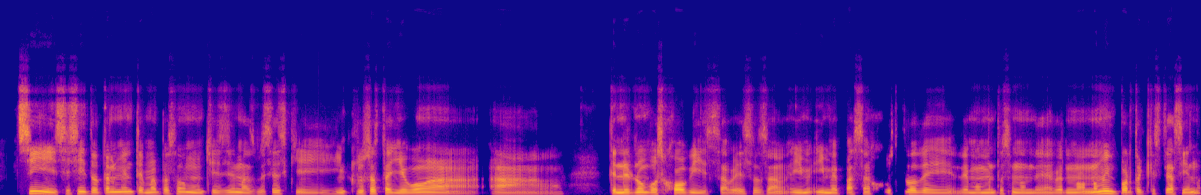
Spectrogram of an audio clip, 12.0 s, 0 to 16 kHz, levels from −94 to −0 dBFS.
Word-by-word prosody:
Sí, 165 Hz, -7 st, +5 dB
sí, 135 Hz, -, 0 dB
sí, 155 Hz, +2 st, +2 dB
totalmente. 145 Hz, +2 st, +1 dB
Me 125 Hz, +1 st, 0 dB
ha -, -, -9 dB
pasado 150 Hz, +1 st, -3 dB
muchísimas 125 Hz, -1 st, -2 dB
veces 135 Hz, -1 st, -4 dB
que, 115 Hz, +4 st, -8 dB
incluso, 125 Hz, +4 st, -1 dB
hasta 155 Hz, -, +2 dB
llego 120 Hz, +3 st, +2 dB
a 130 Hz, -3 st, 0 dB
a -, -, -4 dB, 0.5 s
tener 120 Hz, -1 st, +4 dB
nuevos 130 Hz, -1 st, +3 dB
hobbies, 120 Hz, -1 st, +3 dB
¿sabes? 150 Hz, -, -5 dB
O 130 Hz, -, -4 dB
sea, 120 Hz, 0 st, -3 dB
y 125 Hz, +1 st, -2 dB
y -, -, +1 dB
me 115 Hz, -1 st, +1 dB
pasa 145 Hz, -, -2 dB
justo 145 Hz, +1 st, -3 dB
de 115 Hz, -3 st, -3 dB
de 120 Hz, -, -4 dB
momentos 120 Hz, 0 st, -3 dB
en -, -, -1 dB
donde, 115 Hz, 0 st, -4 dB
a -, -, -3 dB
ver, 115 Hz, +1 st, -3 dB
no 120 Hz, 0 st, 0 dB
no 140 Hz, -, +3 dB
me 175 Hz, -, +7 dB
importa 150 Hz, -4 st, +2 dB
qué -, -, -9 dB
esté -, -, -1 dB
haciendo, -, -, -1 dB
130 Hz, 200 wpm, -24 LUFS, 120-140 Hz, 0.5 s, me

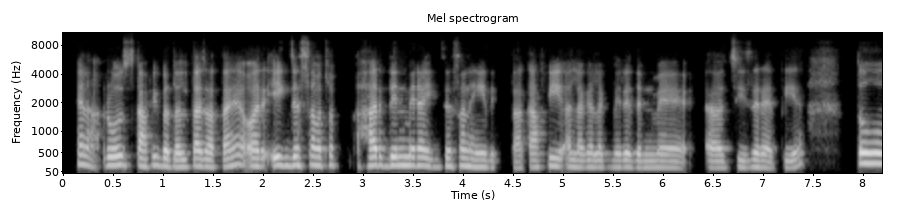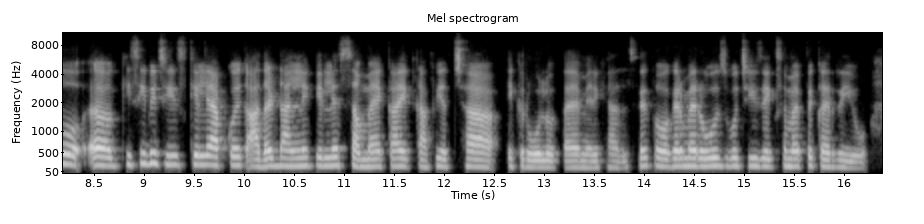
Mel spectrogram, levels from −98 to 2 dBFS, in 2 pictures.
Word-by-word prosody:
है 225 Hz, -, +2 dB
ना? 205 Hz, -, -3 dB
रोज 205 Hz, +1 st, +2 dB
काफ़ी 185 Hz, +2 st, +1 dB
बदलता 175 Hz, -1 st, +2 dB
जाता 165 Hz, -1 st, +1 dB
है 210 Hz, +4 st, 0 dB
और 185 Hz, -2 st, +2 dB
एक 195 Hz, 0 st, +1 dB
जैसा 205 Hz, +1 st, 0 dB
मतलब 205 Hz, +1 st, -3 dB, 0.2 s
हर 200 Hz, +1 st, +3 dB
दिन 200 Hz, +1 st, +3 dB
मेरा 195 Hz, 0 st, +3 dB
एक 175 Hz, -3 st, -3 dB
जैसा 180 Hz, +1 st, -2 dB
नहीं 165 Hz, -2 st, 0 dB
दिखता। 155 Hz, -2 st, -9 dB
काफ़ी 160 Hz, +4 st, -2 dB
अलग-अलग 160 Hz, 0 st, -3 dB
मेरे 160 Hz, 0 st, -1 dB
दिन 155 Hz, -1 st, -3 dB
में 150 Hz, -1 st, -2 dB, 0.2 s
अ, 150 Hz, 0 st, +1 dB
चीजें 150 Hz, +2 st, -4 dB
रहती 150 Hz, 0 st, -4 dB
हैं। 185 Hz, -, -5 dB, 0.5 s
तो 250 Hz, -, +7 dB, 0.3 s
अ, 200 Hz, -1 st, +4 dB
किसी 220 Hz, +3 st, -3 dB
भी 250 Hz, +1 st, +1 dB
चीज़ 215 Hz, -3 st, -4 dB
के 220 Hz, -, +3 dB
लिए 215 Hz, -1 st, +3 dB
आपको 200 Hz, 0 st, +3 dB
एक 200 Hz, -1 st, -1 dB
आदत 175 Hz, +2 st, +3 dB
डालने 185 Hz, 0 st, +1 dB
के 190 Hz, +1 st, -2 dB
लिए 195 Hz, +1 st, +2 dB
समय 170 Hz, +1 st, +2 dB
का 180 Hz, -, +2 dB
एक 180 Hz, 0 st, -1 dB
काफ़ी 165 Hz, +2 st, -3 dB
अच्छा 170 Hz, +1 st, +1 dB, 0.3 s
एक 180 Hz, -1 st, -7 dB
रोल 155 Hz, -2 st, +2 dB
होता 155 Hz, -1 st, -3 dB
है, 150 Hz, 0 st, +1 dB
मेरे 150 Hz, 0 st, -3 dB
ख़्याल 150 Hz, -1 st, -9 dB
से, 175 Hz, +4 st, -4 dB
तो 185 Hz, -1 st, 0 dB
अगर 180 Hz, +1 st, +3 dB
मैं 185 Hz, 0 st, +5 dB
रोज़ 180 Hz, +1 st, +1 dB
वो 185 Hz, +1 st, -1 dB
चीज़ 185 Hz, -1 st, -4 dB
एक 175 Hz, 0 st, -4 dB
समय 175 Hz, -1 st, 0 dB
पे 190 Hz, -, -1 dB
कर 175 Hz, -3 st, 0 dB
रही 160 Hz, -2 st, -4 dB
हूँ, 140 Hz, -1 st, -6 dB
180 Hz, 235 wpm, -23 LUFS, 160-195 Hz, 0.5 s, तो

